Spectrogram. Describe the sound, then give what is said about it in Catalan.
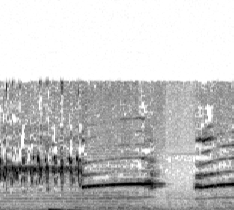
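Peregrine falcon calls, a quick series of high chirping notes that give way to long, sustained high whistles, with a short silent break before the whistling resumes. “Aquest és un falcó peregrí, o pelegrí.”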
